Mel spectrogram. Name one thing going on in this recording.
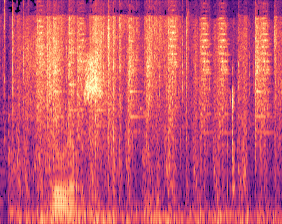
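A beam of magic blasts with a roaring whoosh.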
